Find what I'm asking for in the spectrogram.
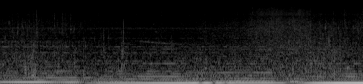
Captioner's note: ocean splashing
